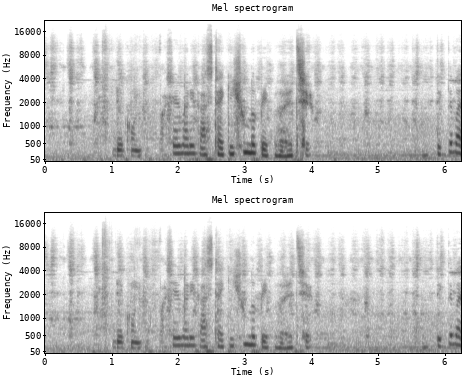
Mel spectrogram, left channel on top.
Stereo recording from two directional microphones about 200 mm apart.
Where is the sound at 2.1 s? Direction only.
40° left (ahead or behind).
